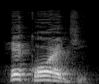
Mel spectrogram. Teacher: E a palavra recorde não tem um acento no primeiro E, então não é recorde, é recorde. A sílaba tônica está no cor, recorde.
